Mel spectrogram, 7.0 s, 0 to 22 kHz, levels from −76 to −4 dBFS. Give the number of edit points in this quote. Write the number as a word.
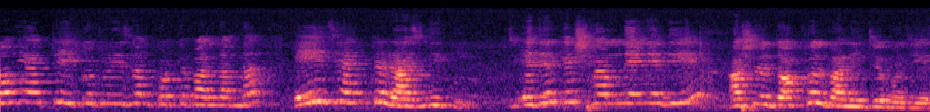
one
